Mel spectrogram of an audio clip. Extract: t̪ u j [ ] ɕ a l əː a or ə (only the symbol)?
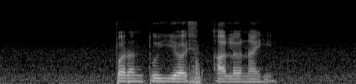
ə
